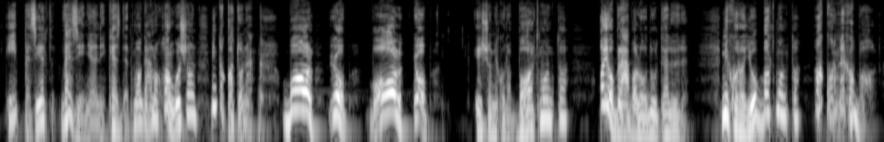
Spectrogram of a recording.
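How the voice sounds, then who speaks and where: Animated male storyteller reading a children's tale. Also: on the high side, slightly rough, dry recording, clean studio sound. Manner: animated and playful. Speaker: audiobook narrator.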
